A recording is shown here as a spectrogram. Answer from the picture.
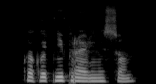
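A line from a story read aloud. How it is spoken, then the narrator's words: Muttered. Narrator (Russian): пробурчала я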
